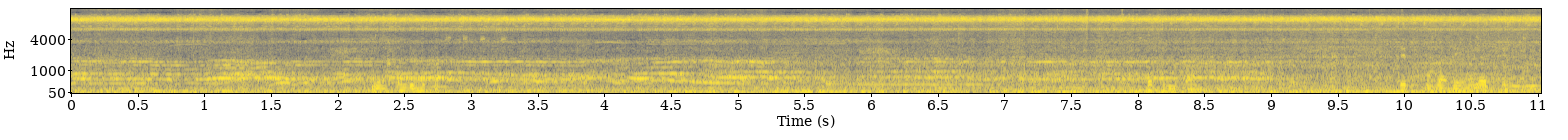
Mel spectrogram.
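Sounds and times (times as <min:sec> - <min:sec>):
night insects buzzing: 0:00.0 - 0:11.0.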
